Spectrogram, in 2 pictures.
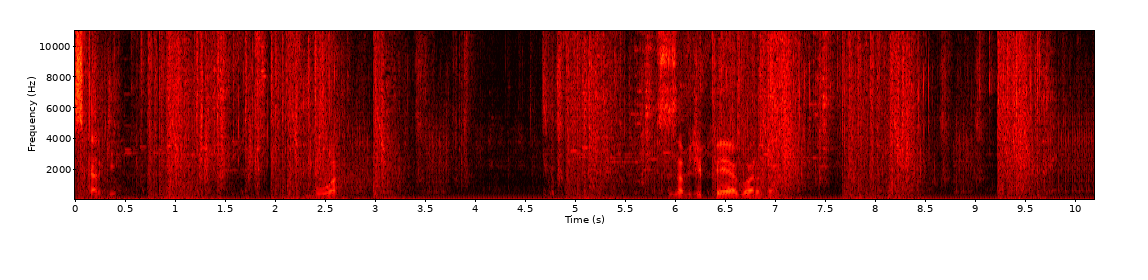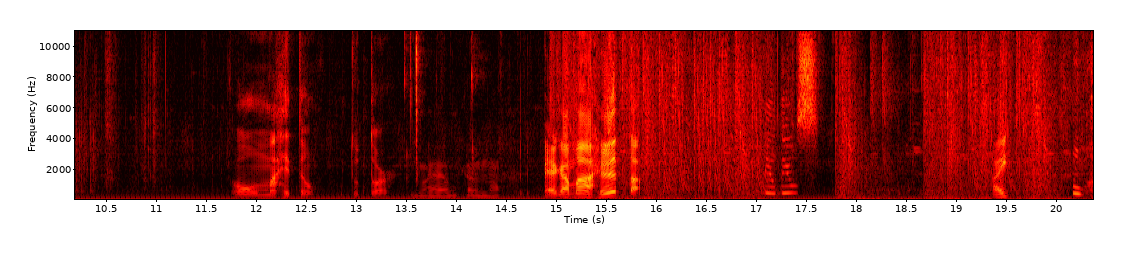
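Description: Small guns fire in quick bursts in a video game.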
